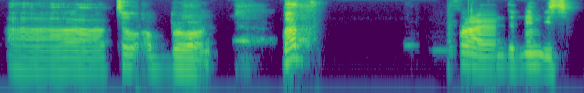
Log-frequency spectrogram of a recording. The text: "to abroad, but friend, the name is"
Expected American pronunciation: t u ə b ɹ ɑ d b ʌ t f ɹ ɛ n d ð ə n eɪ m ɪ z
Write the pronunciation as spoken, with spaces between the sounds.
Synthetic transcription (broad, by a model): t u ə b ɹ ɑ d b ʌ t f ɹ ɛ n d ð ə n eɪ m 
